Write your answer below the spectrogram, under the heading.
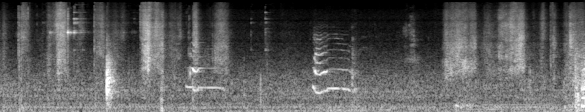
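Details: Cats at feeding time indoors in a home sanctuary of five: brief, bent meows, the clearest a short wavering cry in the middle, among bowl clatter, rustling and a person asking to be let past.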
